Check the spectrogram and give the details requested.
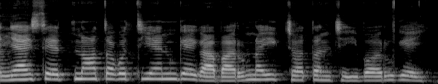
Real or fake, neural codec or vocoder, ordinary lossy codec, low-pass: real; none; none; none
